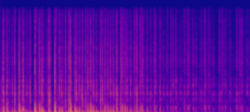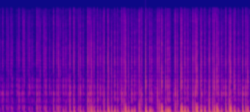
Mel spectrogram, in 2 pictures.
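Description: Fingertips and nails tap fast on the top and rim of a round, padded, black fake leather stool seat while it is tilted. The result is a rapid, dense stream of dull, low thuds with little ring. The tapping softens in the middle before building back up.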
